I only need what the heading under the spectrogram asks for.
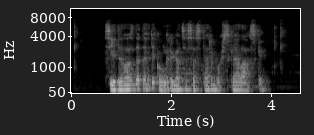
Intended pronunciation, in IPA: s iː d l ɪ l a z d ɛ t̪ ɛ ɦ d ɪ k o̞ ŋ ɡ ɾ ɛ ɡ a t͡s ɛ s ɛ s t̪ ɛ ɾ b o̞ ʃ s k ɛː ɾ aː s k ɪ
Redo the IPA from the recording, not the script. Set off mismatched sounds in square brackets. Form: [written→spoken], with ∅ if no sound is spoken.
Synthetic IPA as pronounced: s iː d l ɪ l a z d ɛ t̪ ɛ ɦ d ɪ k o̞ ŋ ɡ ɾ ɛ ɡ a t͡s ɛ s ɛ s t̪ ɛ ɾ b o̞ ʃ s k ɛː [ɾ→l] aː s k ɪ

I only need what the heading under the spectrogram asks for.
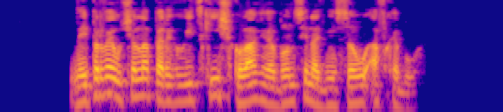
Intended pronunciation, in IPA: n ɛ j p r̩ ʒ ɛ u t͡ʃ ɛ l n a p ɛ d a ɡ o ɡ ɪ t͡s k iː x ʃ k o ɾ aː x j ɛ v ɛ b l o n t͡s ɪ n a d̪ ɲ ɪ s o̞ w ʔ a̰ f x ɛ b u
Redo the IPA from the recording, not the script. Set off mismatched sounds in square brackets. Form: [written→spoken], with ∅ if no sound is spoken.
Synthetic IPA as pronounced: n ɛ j p r̩ [ʒ→v] ɛ u t͡ʃ ɛ l n a p ɛ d a ɡ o ɡ ɪ t͡s k iː x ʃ k o [ɾ→l] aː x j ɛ v ɛ b l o n t͡s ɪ n a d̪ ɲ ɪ s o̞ w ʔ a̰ f x ɛ b u

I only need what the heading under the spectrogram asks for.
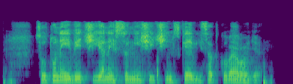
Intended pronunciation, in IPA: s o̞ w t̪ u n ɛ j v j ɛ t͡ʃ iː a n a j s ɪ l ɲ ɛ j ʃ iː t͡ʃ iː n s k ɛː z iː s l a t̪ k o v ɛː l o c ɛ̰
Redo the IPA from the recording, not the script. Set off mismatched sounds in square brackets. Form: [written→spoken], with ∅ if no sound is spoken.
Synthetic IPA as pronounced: s o̞ w t̪ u n ɛ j v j ɛ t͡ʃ iː a n [a→ɛ] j s ɪ l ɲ ɛ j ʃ iː t͡ʃ iː n s k ɛː [z→v] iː s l a t̪ k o v ɛː l o [c→ɟ] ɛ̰

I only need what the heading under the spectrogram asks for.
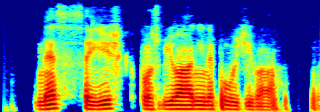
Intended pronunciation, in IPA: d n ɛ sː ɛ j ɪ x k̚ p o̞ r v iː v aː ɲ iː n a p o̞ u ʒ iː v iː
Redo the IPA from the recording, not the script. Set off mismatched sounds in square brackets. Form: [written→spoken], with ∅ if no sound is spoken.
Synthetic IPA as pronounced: d n ɛ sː ɛ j ɪ [x→ʃ] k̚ p o̞ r [v→b] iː v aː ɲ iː n [a→ɛ] p o̞ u ʒ iː v [iː→aː]

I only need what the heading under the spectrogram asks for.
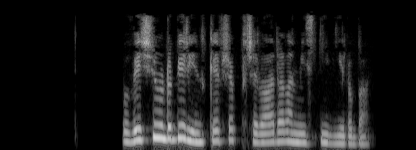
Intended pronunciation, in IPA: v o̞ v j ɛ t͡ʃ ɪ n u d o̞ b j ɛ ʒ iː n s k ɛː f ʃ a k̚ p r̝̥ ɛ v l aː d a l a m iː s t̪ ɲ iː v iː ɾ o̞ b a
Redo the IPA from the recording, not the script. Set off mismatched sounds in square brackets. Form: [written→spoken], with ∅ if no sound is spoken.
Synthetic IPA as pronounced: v o̞ v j ɛ t͡ʃ ɪ n u d o̞ b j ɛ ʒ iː n s k ɛː f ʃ a k̚ p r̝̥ ɛ v l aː d a l a m iː s t̪ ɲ iː v iː ɾ o̞ b a

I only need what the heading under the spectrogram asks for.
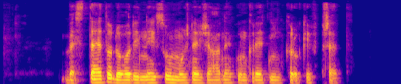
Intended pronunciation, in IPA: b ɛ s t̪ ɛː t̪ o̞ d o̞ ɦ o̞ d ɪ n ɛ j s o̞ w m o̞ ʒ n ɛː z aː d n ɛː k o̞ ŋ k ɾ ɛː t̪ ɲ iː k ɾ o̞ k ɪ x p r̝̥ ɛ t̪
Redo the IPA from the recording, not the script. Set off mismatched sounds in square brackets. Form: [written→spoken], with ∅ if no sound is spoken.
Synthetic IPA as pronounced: b ɛ s t̪ ɛː t̪ o̞ d o̞ ɦ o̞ d ɪ n ɛ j s o̞ w m o̞ ʒ n ɛː [z→ʒ] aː d n ɛː k o̞ ŋ k ɾ ɛː t̪ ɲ iː k ɾ o̞ k ɪ [x→f] p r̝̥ ɛ t̪

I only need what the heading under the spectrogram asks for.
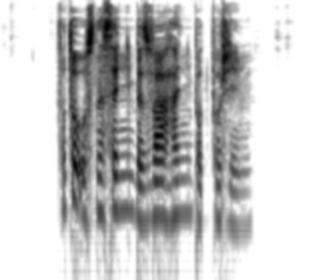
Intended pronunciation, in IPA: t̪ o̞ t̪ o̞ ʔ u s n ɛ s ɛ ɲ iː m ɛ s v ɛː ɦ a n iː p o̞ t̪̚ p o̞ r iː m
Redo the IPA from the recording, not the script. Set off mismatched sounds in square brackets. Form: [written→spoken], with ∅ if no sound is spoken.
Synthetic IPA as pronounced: t̪ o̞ t̪ o̞ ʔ u s n ɛ s ɛ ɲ iː [m→b] ɛ [s→z] v [ɛː→aː] ɦ a [n→ɲ] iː p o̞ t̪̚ p o̞ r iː m

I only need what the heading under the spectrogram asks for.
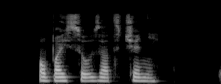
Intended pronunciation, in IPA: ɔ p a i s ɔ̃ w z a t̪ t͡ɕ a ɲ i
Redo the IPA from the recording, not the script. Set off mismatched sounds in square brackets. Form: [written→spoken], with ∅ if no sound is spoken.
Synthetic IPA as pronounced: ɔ [p→b] a [i→j] s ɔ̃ w z a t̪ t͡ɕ [a→ɛ] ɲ i

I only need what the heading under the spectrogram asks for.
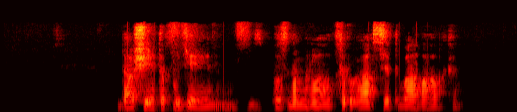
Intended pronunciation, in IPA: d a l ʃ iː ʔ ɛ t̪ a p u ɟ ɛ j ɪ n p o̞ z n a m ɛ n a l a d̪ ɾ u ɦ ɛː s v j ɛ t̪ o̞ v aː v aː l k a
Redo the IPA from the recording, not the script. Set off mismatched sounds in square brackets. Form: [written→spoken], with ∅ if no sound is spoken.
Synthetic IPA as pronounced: d a l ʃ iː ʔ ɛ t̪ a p u ɟ ɛ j ɪ n p o̞ z n a m ɛ n a l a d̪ ɾ u ɦ [ɛː→aː] s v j ɛ t̪ o̞ v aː v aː l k a

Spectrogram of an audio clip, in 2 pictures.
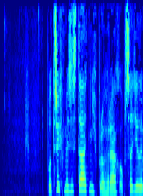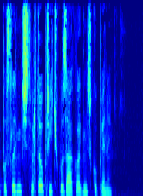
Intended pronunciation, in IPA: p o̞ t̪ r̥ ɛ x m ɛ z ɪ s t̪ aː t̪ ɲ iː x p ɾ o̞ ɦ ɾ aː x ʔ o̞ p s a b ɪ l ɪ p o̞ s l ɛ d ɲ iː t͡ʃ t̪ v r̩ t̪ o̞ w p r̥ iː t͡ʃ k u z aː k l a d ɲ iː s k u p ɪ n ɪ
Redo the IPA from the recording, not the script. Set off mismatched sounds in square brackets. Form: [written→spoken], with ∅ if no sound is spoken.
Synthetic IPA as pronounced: p o̞ t̪ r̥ ɛ x m ɛ z ɪ s t̪ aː t̪ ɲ iː x p ɾ o̞ ɦ ɾ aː x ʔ o̞ p s a [b→ɟ] ɪ l ɪ p o̞ s l ɛ d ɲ iː t͡ʃ t̪ v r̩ t̪ o̞ w p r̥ iː t͡ʃ k u z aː k l a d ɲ iː s k u p ɪ n ɪ

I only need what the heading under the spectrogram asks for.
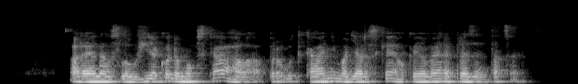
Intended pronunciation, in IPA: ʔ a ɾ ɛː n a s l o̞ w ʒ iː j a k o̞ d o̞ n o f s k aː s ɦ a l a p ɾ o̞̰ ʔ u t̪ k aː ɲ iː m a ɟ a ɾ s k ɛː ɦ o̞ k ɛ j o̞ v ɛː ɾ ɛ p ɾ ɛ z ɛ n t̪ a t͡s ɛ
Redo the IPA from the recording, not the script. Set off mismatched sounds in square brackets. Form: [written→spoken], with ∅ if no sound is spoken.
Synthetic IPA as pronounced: ʔ a ɾ ɛː n a s l o̞ w ʒ iː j a k o̞ d o̞ [n→m] o f s k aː [s→∅] ɦ a l a p ɾ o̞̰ ʔ u t̪ k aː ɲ iː m a ɟ a ɾ s k ɛː ɦ o̞ k ɛ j o̞ v ɛː ɾ ɛ p ɾ ɛ z ɛ n t̪ a t͡s ɛ

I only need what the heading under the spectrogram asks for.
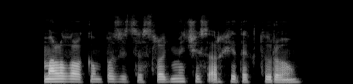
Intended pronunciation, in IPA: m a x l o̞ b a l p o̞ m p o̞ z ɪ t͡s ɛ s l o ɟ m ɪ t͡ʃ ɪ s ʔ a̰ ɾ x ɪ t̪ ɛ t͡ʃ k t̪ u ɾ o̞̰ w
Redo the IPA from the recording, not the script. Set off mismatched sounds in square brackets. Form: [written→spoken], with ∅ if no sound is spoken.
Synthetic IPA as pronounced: m a [x→∅] l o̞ [b→v] a l [p→k] o̞ m p o̞ z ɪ t͡s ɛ s l o ɟ m ɪ t͡ʃ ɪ s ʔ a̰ ɾ x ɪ t̪ ɛ [t͡ʃ→∅] k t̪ u ɾ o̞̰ w

